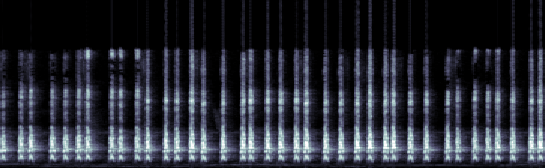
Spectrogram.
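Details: Male sooty-headed bulbul delivering ngebrem ngekek garuda style chatter to raise breeding condition: long continuous series of coarse, buzzy notes, sometimes doubled, with a soft low drone behind.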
